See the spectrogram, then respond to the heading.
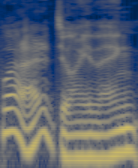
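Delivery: ordinary delivery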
